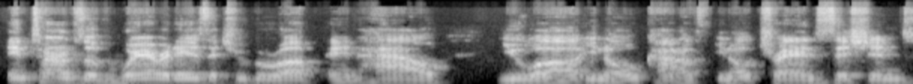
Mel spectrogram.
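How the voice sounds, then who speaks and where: A man's voice: medium pitch, steady tone, measured pace, bright, forceful tone. An American man hosting a casual chat, talking in a slangy way and putting questions to his guests. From St. Louis, Missouri, US. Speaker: podcast host.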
